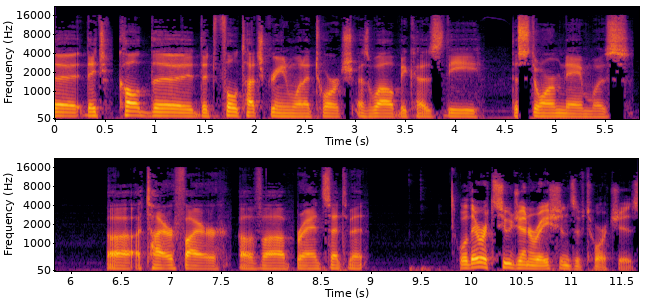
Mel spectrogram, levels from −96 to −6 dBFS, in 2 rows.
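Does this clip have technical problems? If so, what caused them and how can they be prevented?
Yes. Damaged data in a compressed stream at 4.61 to 4.64 s, between "as well because the" and "name was": corrupted frames made the decoder lose sync, producing a brief blip. Prevent it by using checksummed transport or storage and verifying files before playback.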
